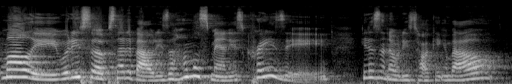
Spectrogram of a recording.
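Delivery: plain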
